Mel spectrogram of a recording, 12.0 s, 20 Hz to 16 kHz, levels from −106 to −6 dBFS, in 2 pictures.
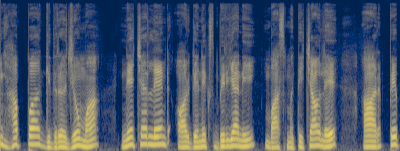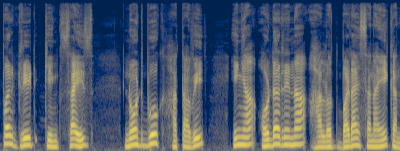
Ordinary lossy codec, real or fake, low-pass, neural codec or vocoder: none; real; 14.4 kHz; none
